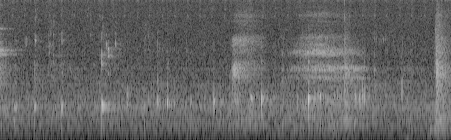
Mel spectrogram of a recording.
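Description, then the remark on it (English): Golden beer being poured from a bottle into a glass: soft gurgling drips and small liquid plops, swelling into a brief fizzy rush partway through, then a final splash. Quiet, with no talking. “Get this out into my glass and see what I think of it.”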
